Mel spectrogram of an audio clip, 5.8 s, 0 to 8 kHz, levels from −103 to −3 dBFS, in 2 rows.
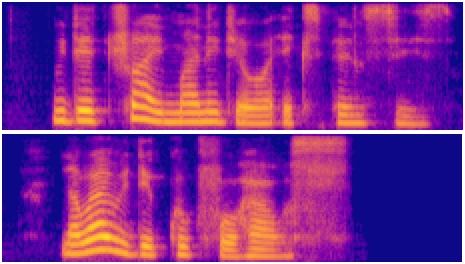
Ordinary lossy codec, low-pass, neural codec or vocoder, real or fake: none; 7.2 kHz; codec, 16 kHz, 2 kbps, FunCodec, trained on Chinese and English, 25 frames a second; fake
